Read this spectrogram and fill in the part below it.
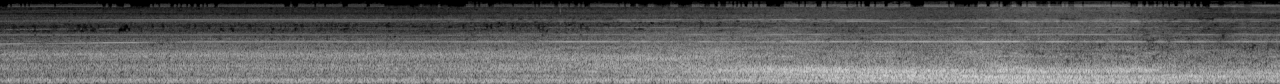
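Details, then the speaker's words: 3-phase 7.5 HP (5.5 kW) regenerative ring blower, a CNC vacuum pump, on a budget 10 HP VFD, after cleaning out debris: steady airy roar with a smooth hum swelling as it spins up, no rattle or grinding; runs normally. "oh actually that sounds a lot better now yeah I think we're good that is acceptable"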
